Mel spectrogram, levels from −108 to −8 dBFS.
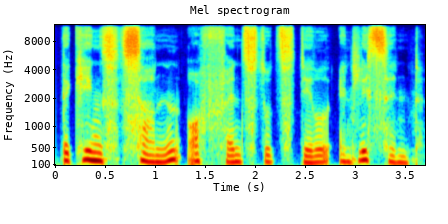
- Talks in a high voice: No, medium, 170 Hz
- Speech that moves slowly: Yes, slow, 130 wpm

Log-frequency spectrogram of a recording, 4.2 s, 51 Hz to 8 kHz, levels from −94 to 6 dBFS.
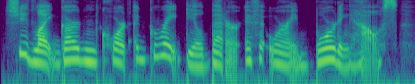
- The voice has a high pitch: Yes, high, 195 Hz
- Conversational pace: Yes, average, 190 wpm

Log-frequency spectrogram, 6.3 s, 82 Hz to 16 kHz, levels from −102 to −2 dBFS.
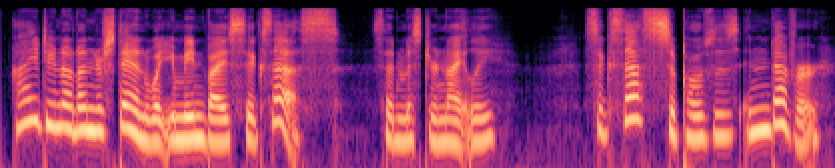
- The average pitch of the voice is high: Yes, high, 240 Hz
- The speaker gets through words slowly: No, average, 145 wpm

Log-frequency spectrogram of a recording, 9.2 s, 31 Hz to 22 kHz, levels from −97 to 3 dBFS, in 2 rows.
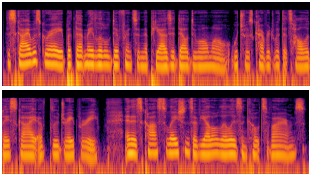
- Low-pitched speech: No, medium, 150 Hz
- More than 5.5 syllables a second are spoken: Yes, 5.8 syllables/s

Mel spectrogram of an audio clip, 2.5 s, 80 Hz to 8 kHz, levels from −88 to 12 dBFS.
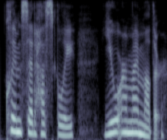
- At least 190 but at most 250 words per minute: No, average, 165 wpm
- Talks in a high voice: Yes, high, 220 Hz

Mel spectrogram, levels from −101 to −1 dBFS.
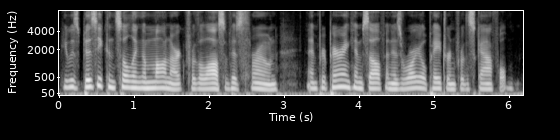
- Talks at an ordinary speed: No, fast, 215 wpm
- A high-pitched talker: No, medium, 165 Hz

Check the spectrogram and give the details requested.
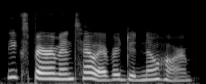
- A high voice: Yes, high, 230 Hz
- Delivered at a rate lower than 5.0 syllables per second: No, 5.9 syllables/s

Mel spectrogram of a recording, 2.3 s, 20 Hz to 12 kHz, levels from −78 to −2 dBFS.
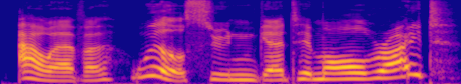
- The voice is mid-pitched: No, high, 235 Hz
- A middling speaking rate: Yes, average, 180 wpm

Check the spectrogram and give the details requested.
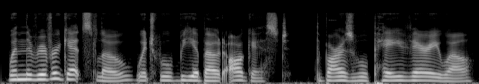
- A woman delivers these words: Yes, female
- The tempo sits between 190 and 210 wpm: Yes, average, 200 wpm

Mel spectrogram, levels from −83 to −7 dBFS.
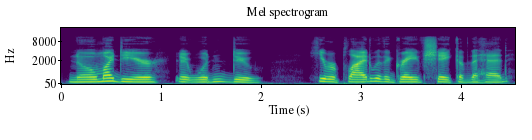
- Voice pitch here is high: No, medium, 165 Hz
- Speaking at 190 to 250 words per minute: Yes, average, 200 wpm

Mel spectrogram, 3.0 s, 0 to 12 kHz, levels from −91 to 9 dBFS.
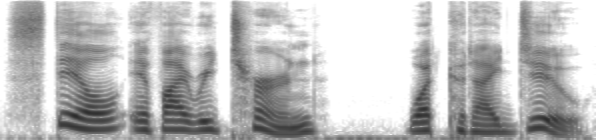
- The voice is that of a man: Yes, male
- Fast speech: No, average, 160 wpm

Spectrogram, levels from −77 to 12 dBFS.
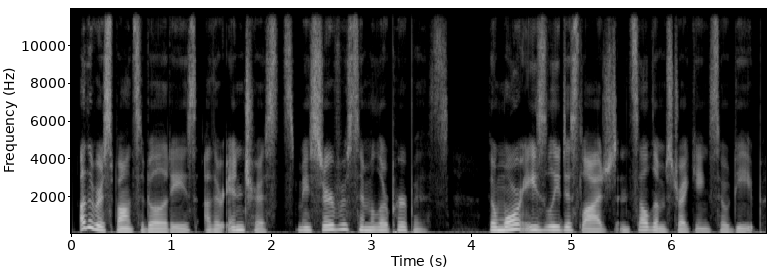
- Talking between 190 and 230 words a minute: No, average, 155 wpm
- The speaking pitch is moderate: Yes, medium, 180 Hz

